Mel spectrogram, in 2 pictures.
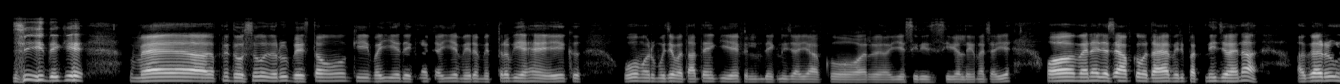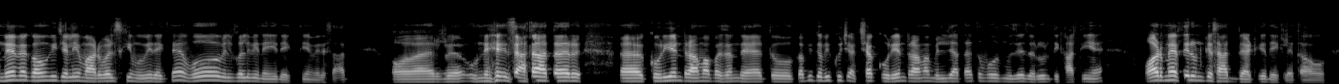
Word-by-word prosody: जी, 210 +4 +3
देखिए, 185 +2 +3 0.5
मैं 175 +3 +7 0.2
अ, - - 0
अपने 180 +4 -8
दोस्तों 160 +3 -3
को 185 - -2
ज़रूर 175 +3 -3
भेजता 145 +4 -1
हूँ 170 +1 -6
कि, 160 -1 -6
"भई, 145 0 -5
ये 155 -1 -7
देखना 140 0 -8
चाहिए।" 145 +2 -7
मेरे 135 +1 -6
मित्र 135 +3 -7
भी 150 0 -4
हैं 145 0 0
एक, 145 +2 -4 0.5
वो 160 +3 -2
मर 155 -1 -6
मुझे 145 +1 -4
बताते 135 0 -4
हैं 145 - -5
कि, 145 - -14
"ये 135 - -2
फ़िल्म 125 -2 -15
देखनी 125 +1 -11
चाहिए 125 0 -7
आपको 120 +1 -11 0.2
और 115 0 -7
ये 115 +1 -9
सीरीज़, 120 -2 -11
सीरियल 120 -1 -9
देखना 120 +1 -9
चाहिए।" 140 +6 -6 0.5
और 175 0 +8
मैंने 175 +1 +3
जैसे 170 +1 +4
आपको 170 0 +3
बताया, 155 0 +4
मेरी 150 - -8
पत्नी 160 +3 -5
जो 155 - +4
है 150 - +4
ना, - - +4 0.5
अगर 175 +3 +4
उन्हें 185 +2 +4
मैं 200 -1 +2
कहूँ 180 +1 +1
कि, 190 - -4
"चलिए, 175 +1 -1
मार्वल्स 150 +2 0
की 165 - -6
मूवी 145 +1 -6
देखते 140 +4 -6
हैं।" 195 - +1
वो 185 - -1 0.2
बिल्कुल 160 -1 -5
भी 155 - -7
नहीं 125 -2 -8
देखती 115 +2 -13
हैं 115 - -13
मेरे 105 -1 -15
साथ। - - -14 0.6
और 125 +1 -2 0.3
उन्हें 155 +6 +2
ज़्यादातर 175 +1 +6 0.5
अ, 150 0 +4
कोरियन 175 +3 +1
ड्रामा 165 -1 +3
पसंद 145 -1 -5
है, 140 0 -1
तो 135 0 -6
कभी-कभी 180 +2 -5
कुछ 190 -1 -8
अच्छा 170 - -1
कोरियन 155 +3 -1
ड्रामा 155 0 -1
मिल 140 0 -10
जाता 145 +1 -5
है, - - -8
तो 160 - -12
वो 155 0 -7
मुझे 140 +2 -7
ज़रूर 135 0 -8
दिखाती 120 +3 -9
हैं 135 +2 -8 0.5
और 190 - +8
मैं 200 0 +8
फिर 205 -1 +4
उनके 180 -2 -2
साथ 150 -2 +1
बैठ 120 -2 -2
के 130 - -8
देख 110 -2 -11
लेता 105 0 -10
हूँ। 100 0 -11
150 Hz, 220 wpm, -23 LUFS, 135-170 Hz, 0.6 s, और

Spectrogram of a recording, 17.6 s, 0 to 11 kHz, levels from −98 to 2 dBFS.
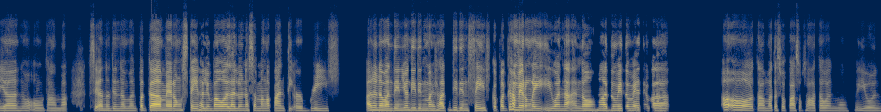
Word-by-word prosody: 'Yan, 175 0 -3
oo, 165 -1 -12
tama. 155 -1 -12 0.4
Kasi - - -10
ano 195 0 -4
din 185 0 -9
naman, 175 -1 -8
pag 210 -2 -1
ka 205 -2 +10
merong 195 0 +2
stain 190 -1 -1
halimbawa 190 -1 +2
lalo 190 0 0
na 190 - -3
sa 195 -1 -6
mga 180 -1 -5
panty 170 +1 -4
or 175 0 -7
brief. 175 +1 -11 0.5
Ano 215 +2 +3
naman 200 -2 +3
din 200 0 0
yun, 215 0 +1
'di 205 0 0
din 200 0 -3
masya 190 -2 +1
'di 215 0 -7
din 200 0 -3
safe 195 -1 -2
kapag 190 +1 -2
ka 270 +2 +5
merong 210 -2 +5
naiiwan 190 0 0
na 185 -1 +5
ano, 195 +2 -1
mga 190 -1 +3
dumi-dumi, 190 +1 -1
'di 185 - -17
ba? 175 +1 0 1.1
Oo, 220 -6 +3
tama, 170 +1 -6
ta's 185 +2 -9
papasok 170 -1 -5
sa 165 -4 -8
katawan 170 0 -9
mo, 155 -1 -22 0.2
iyon, 165 -3 -15
190 Hz, 160 wpm, -23 LUFS, 175-195 Hz, 1.1 s, ka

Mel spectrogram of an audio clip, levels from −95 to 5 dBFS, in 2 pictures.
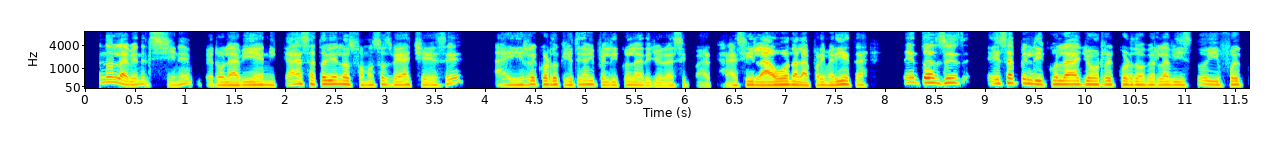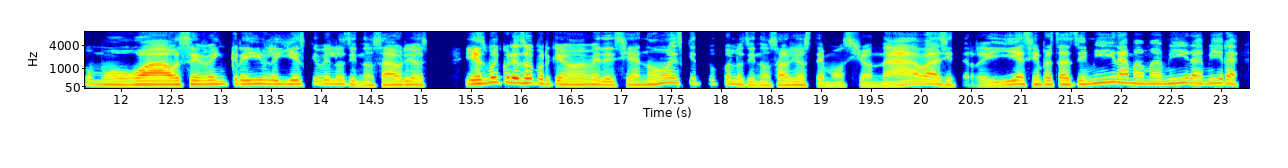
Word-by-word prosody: No 235 +2 0
la 195 -9 +5
vi 130 - -1
en 145 - -4
el 145 - -8
cine, 120 +8 -3
pero 120 -2 -4
la 115 0 +2
vi 120 +2 +1
en 125 0 0
mi 115 - -4
casa, 150 +4 -1
todavía 150 +1 +3
en 155 - +2
los 145 -3 +2
famosos 120 +3 -4
VHS. 125 - -2 0.3
Ahí 125 0 -3
recuerdo 140 +1 +1
que 125 - -8
yo - - -1
tenía 140 +2 -2
mi 145 - 0
película 120 -1 -2
de 105 - -5
"Jurassic 105 +4 -6
Park", 100 0 -10
así 115 +3 -2
la 120 -1 +6
1. 130 +1 +5
la 115 -2 +2
primerita. 120 +2 0 0.4
Entonces, 210 -2 +2 0.2
esa 170 +3 +2
película 150 -5 +3
yo 140 0 +2
recuerdo 135 -2 0
haberla 125 0 -1
visto 120 +4 -4
y 130 -2 0
fue 135 +3 -1
como: 135 -2 -3
wao, 140 0 +7
se 150 +4 +1
ve 150 +2 +1
increíble. 155 0 0
Y 150 +1 0
es 155 -2 -1
que 175 - -11
ver 165 -1 -3
los 160 -1 -4
dinosaurios 130 +1 -2 0.4
Y 155 +1 +3
es 165 +1 +6
muy 225 +2 +3
curioso 205 -3 +4
porque 150 -5 -2
mi 140 - +1
mamá 130 0 -1
me 140 -1 -1
decía: 125 +1 -3
"No, 150 +11 -1
es 205 -5 -2
que 195 - -11
tú 160 0 -19
con 165 0 -6
los 135 -3 -4
dinosaurios 115 +1 -3
te - - -6
emocionabas 100 - -1
y 125 - -4
te 115 - -19
reías. 115 +7 -2
Siempre 145 0 -2
estabas 140 0 0
así: 150 +2 -3
'Mira, 210 +4 +1
mamá, 165 -3 -2
mira, 185 +1 -1
mira'". 175 -1 -1
140 Hz, 205 wpm, -24 LUFS, 120-160 Hz, 0.4 s, wao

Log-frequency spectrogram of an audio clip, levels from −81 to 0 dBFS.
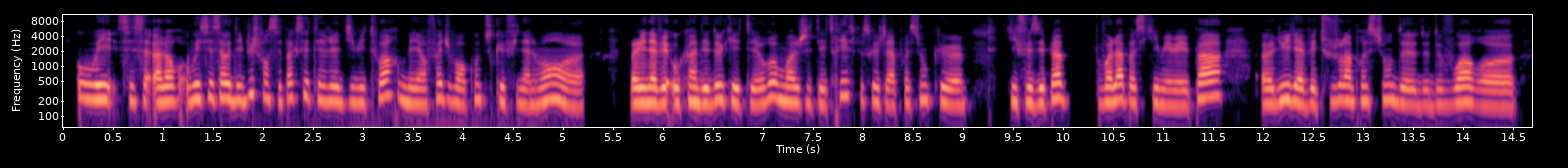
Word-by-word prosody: Oui, 215 -2 +4
c'est 200 - -6
ça 195 0 -3
alors 195 +1 +3
oui, 220 +3 +3
c'est 230 +1 -3
ça. 230 +1 +2
Au - - +7
début, 205 +5 -1
je 280 - -9
pensais 220 -5 -5
pas 225 - -2
que - - -11
c'était 230 -5 -3
rédhibitoire, 195 +6 -1
mais 185 -3 0
en 175 - -3
fait, 230 +5 -3
je 205 - -7
me 190 - -3
rends 170 - -1
compte 215 +1 -7
que 195 - -2
finalement, 180 +3 -1
heu, 160 -2 -3 0.5
bah 185 - +5
il 185 - +8
y - - +5
en 190 - +4
avait 185 0 +6
aucun 190 +1 +2
des 180 0 +4
2 210 +4 +3
qui 200 -2 0
était 180 0 -1
heureux. 230 +7 +2
Moi, 195 -3 +2
j'étais 180 -1 -3
triste 255 +4 -6
parce 200 0 -11
que 195 - -1
j'ai 180 - -6
l'impression 180 +5 -4
que, 205 -1 -5 0.2
heu, 175 - -12 0.4
qui 195 - -3
faisait 185 -2 +1
pas, 225 +4 +4 0.4
voilà, 195 +3 +4
parce 190 -2 -3
qu'il 185 0 -5
m'aimait 165 -1 -3
pas. 240 +7 +4 0.4
Heu, 175 - +2
lui, 200 +4 +1
il 210 - +2
avait 175 -1 +2
toujours 205 +1 -5
l'impression 200 +1 -2
de 180 -4 -1
de 165 0 -8
devoir, 175 +2 0
heu, 155 -1 0
195 Hz, 255 wpm, -23 LUFS, 180-215 Hz, 0.5 s, il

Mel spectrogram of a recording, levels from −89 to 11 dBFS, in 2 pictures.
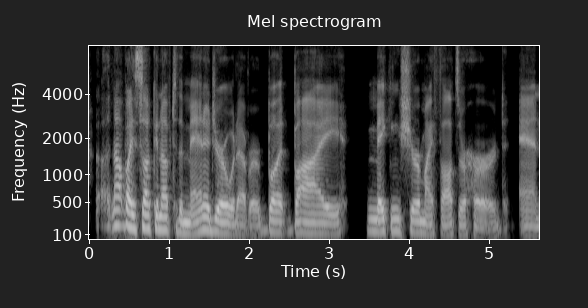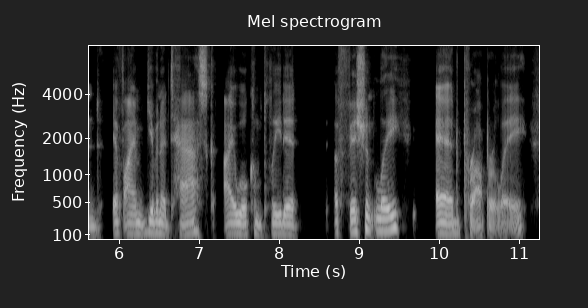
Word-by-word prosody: Uh, - - -9
not 195 0 +3
by 185 - +9
sucking 160 -1 +4
up 145 0 +4
to 135 - -5
the 125 - +2
manager 130 +4 +4
or - - +7
whatever, 100 -2 -2
but 130 0 0
by 115 -2 +1 0.3
making 135 0 +1
sure 125 -2 +2
my 120 -4 0
thoughts 100 0 -3
are 100 - -1
heard, - - -4
and 90 -1 -4
if 120 - -4
I'm 115 -2 -2
given 120 0 -1
a - - -3
task, - - -3
I 110 - -2
will 110 -2 +1
complete 110 - -5
it 110 -1 0 0.4
efficiently 140 +4 0 0.4
and - - +2
properly, - - -6
120 Hz, 165 wpm, -23 LUFS, 110-140 Hz, 0.4 s, by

